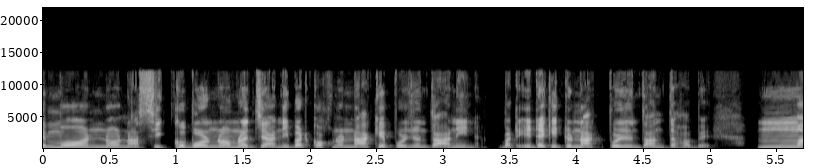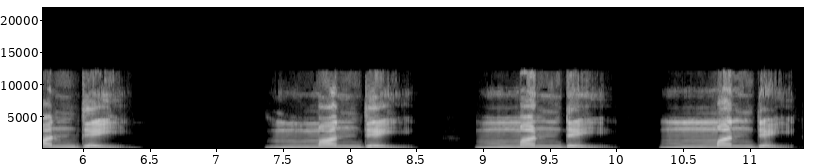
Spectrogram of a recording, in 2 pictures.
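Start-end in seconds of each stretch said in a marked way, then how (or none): 5.4-11.3 মানডে with the ম and ন pushed into the nose, slow; nasal Monday demo. Shown as a demonstration. Teacher demonstrating to students, slow nasal মানডে. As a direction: stretch মানডে out through the nose. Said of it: "এই ম আর নটাকে নাকে আনতে হবে".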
